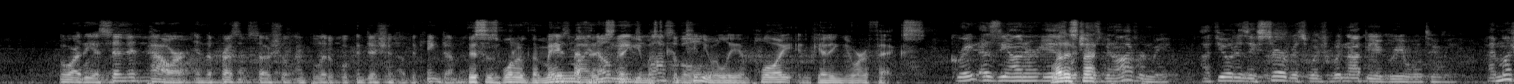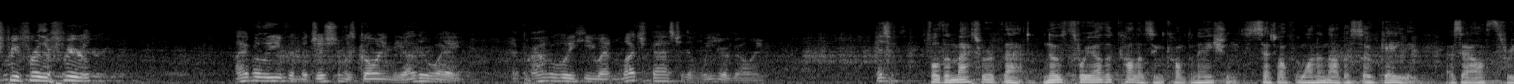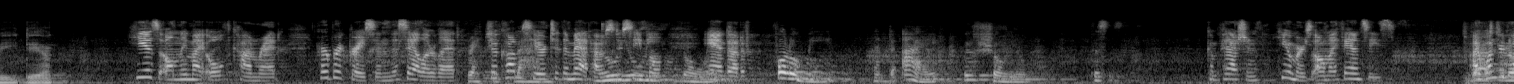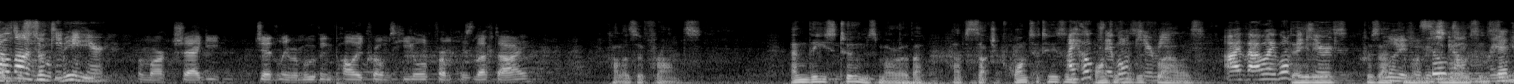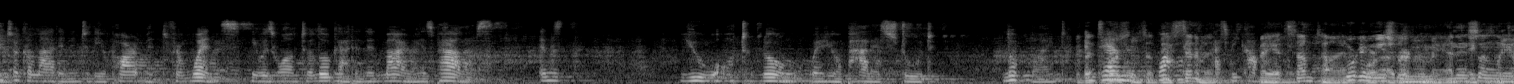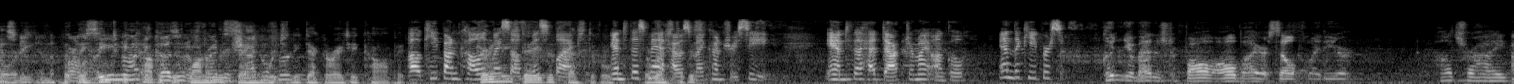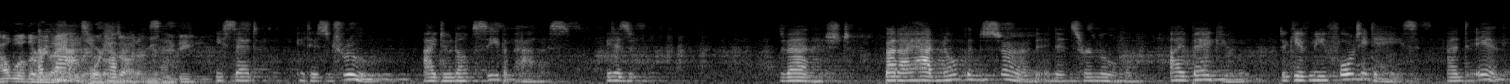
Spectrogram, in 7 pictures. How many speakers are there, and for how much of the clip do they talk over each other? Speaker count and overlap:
seven, about 23%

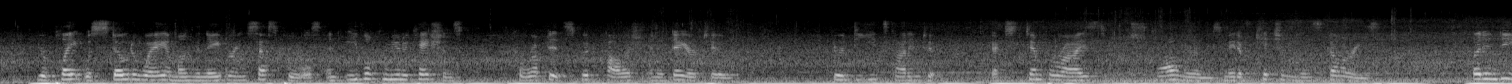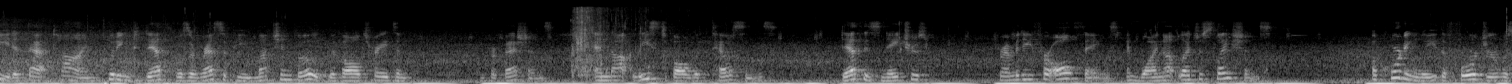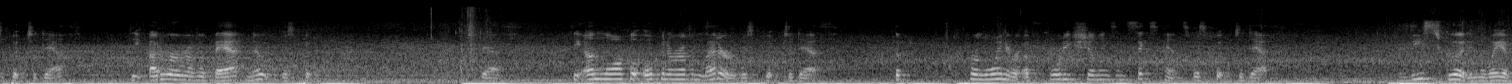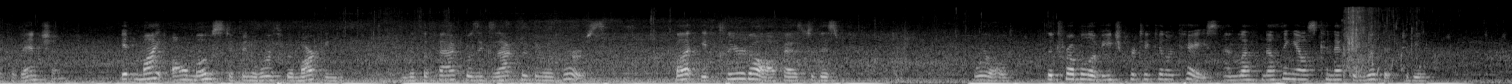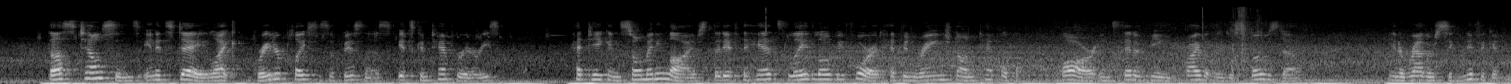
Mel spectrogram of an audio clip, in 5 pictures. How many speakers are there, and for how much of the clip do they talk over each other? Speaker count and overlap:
one, no overlap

